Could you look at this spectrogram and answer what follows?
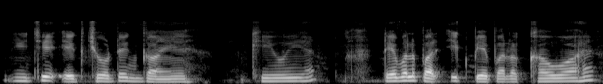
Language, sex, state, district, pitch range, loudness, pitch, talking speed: Hindi, male, Uttar Pradesh, Saharanpur, 135-165 Hz, -19 LUFS, 150 Hz, 140 wpm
